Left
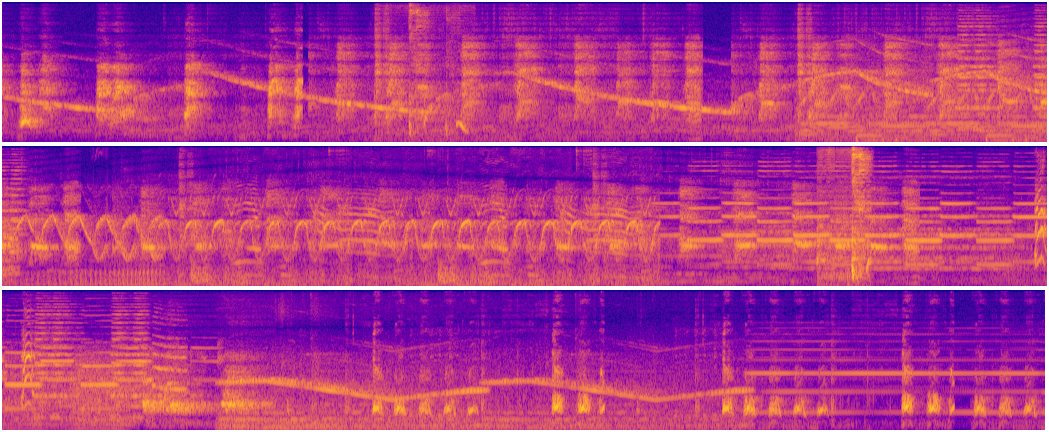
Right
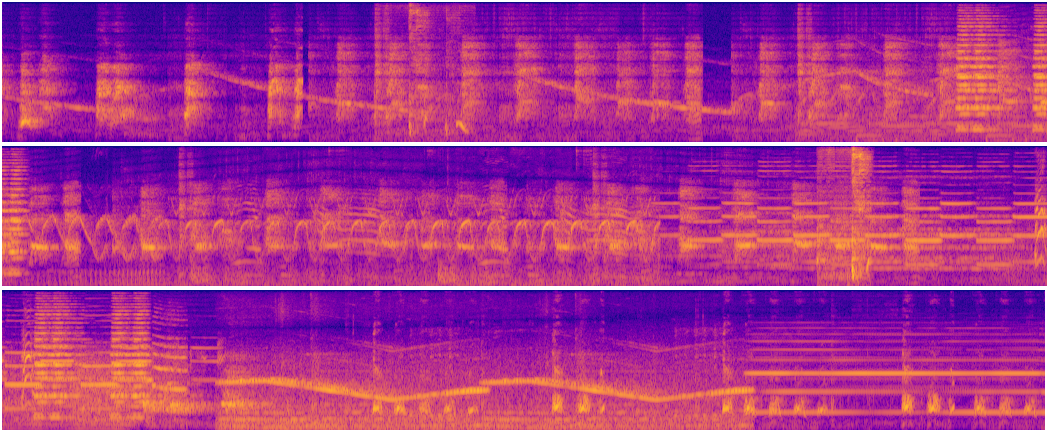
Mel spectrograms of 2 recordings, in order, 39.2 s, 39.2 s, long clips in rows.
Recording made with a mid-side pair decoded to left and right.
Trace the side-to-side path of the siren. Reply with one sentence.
In this clip you hear the siren move to the right.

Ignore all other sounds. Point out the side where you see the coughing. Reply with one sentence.
In this clip you hear the coughing in the centre.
